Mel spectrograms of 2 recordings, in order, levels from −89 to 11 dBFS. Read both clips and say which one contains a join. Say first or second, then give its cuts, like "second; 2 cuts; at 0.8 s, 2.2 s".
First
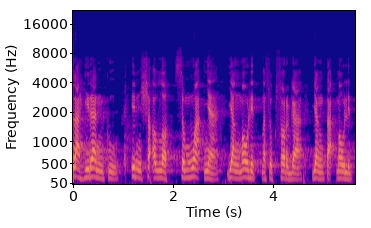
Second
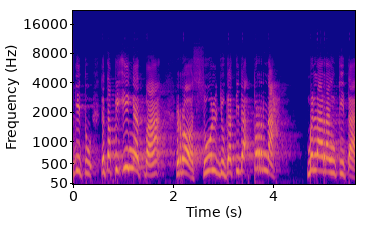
first; 1 cut; at 1.0 s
